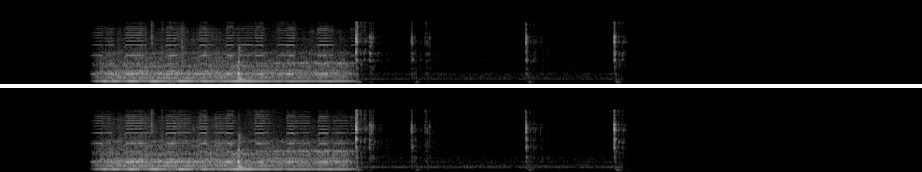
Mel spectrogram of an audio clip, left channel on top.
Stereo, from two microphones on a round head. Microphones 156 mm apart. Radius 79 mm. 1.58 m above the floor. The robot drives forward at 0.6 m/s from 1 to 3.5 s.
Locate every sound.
3.5 s typing on a keyboard: 20° right (ahead or behind), 1.2 m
